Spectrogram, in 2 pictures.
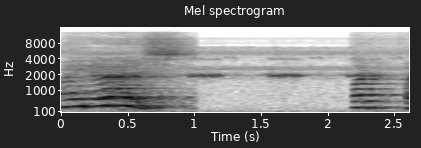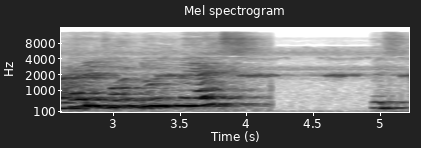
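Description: Crickets chirping in short, evenly spaced pulses, with a person's voice speaking briefly at the start and again for about two seconds in the middle.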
